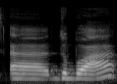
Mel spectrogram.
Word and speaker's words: Du Bois: As you brought up Dubois, I don't really know how you say that in English. Americans say Du Bois.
